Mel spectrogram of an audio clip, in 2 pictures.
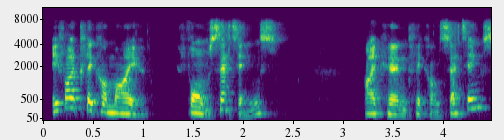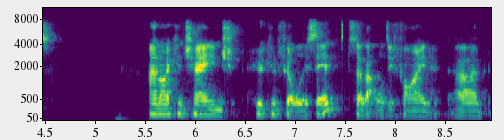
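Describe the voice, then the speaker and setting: A man giving a relaxed, chatty software demo at a conference, with many fillers and restarts. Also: mid-range voice, dull audio. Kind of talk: live screen-share demo talk.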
